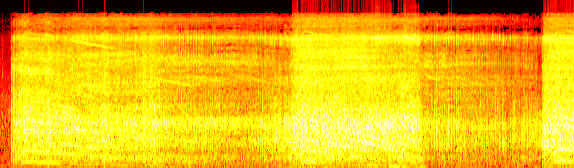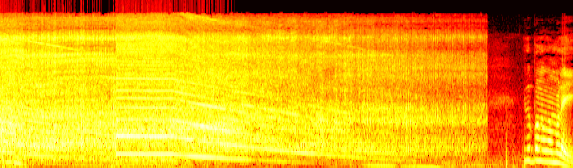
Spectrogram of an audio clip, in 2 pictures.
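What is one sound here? An electric drill whirs loudly as it bores into rubber.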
